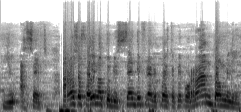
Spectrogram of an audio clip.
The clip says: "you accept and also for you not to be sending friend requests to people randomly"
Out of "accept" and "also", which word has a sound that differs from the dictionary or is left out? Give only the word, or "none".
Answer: accept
